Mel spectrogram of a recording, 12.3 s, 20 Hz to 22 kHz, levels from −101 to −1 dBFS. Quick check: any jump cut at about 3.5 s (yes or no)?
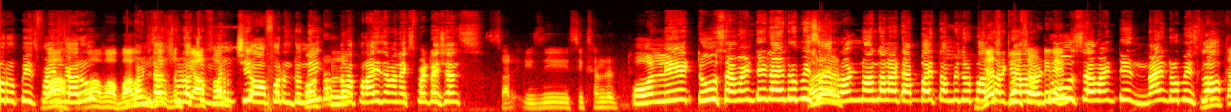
yes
